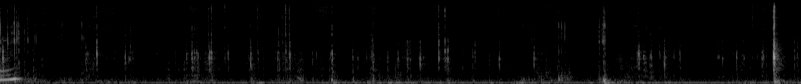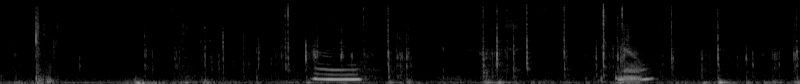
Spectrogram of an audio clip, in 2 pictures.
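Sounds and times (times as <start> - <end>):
plastic bricks clicking and knocking: 9.4 - 12.2.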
